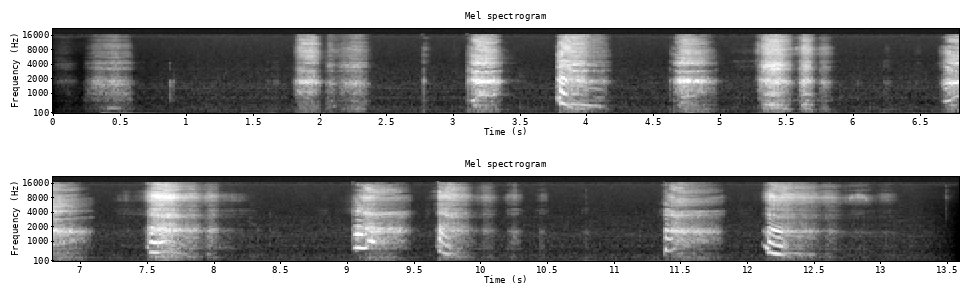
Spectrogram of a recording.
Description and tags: Female sobbing
me crying (fake crying of course!) thanks
girl, cry, crying, woman, talk, voice, sobbing, sad, female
